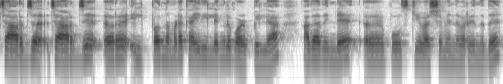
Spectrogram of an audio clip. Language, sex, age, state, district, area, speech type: Malayalam, female, 18-30, Kerala, Kozhikode, urban, spontaneous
